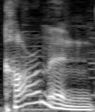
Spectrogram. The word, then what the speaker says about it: Carmen: Today we're going to talk about the pronunciation of 一个英文名 Carmen, C-A-R-M-E-N。咁咧，第一件事，如果你系讲美式英文嘅，一定是要卷你的了， Carmen 小叔卷得比较差，不好意思啊 Carmen。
